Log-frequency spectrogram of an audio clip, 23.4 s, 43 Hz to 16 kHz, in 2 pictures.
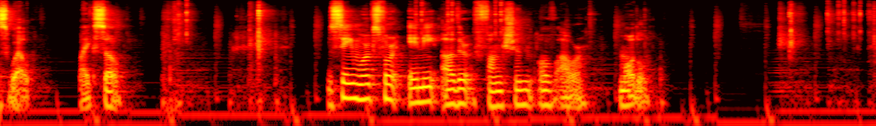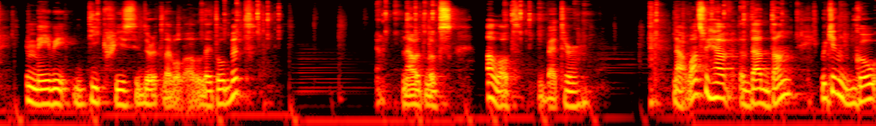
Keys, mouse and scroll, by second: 2.4 click, 3.4 ctrl+z, 4.2 click, 4.8-5.2 scroll up 1, 5.6 click, 6.0 click, 6.6 click, 7.9 click, 10.4 ctrl+z, 11.1 alt+right click, 11.3 alt+click, 11.5 alt+right click, 13.0 click, 14.7 alt+click, 15.3 alt+middle click, 15.6 alt+click, 16.9 alt+right click, 17.1 alt+middle click, 17.4 alt+right click, 17.6 alt+click, 18.8 alt+middle click, 20.4 click, 21.2 alt+right click, 21.6 alt+middle click, 22.1 alt+click.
